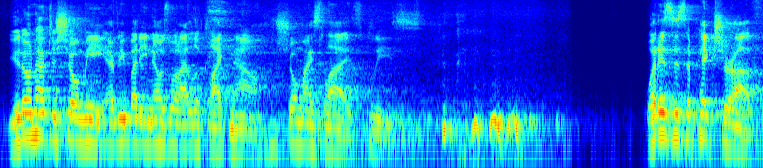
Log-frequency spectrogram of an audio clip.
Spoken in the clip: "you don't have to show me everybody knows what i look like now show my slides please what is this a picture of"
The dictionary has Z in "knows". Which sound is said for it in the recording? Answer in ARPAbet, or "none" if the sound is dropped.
Z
